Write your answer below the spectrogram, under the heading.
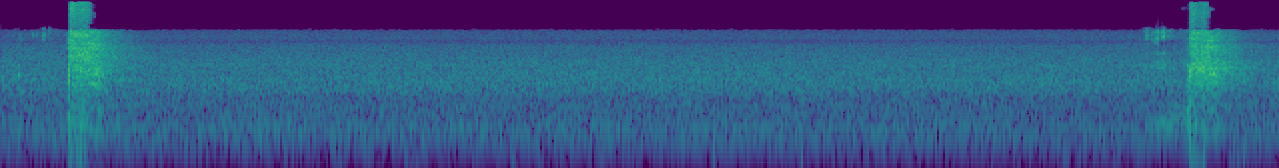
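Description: Two sharp, explosive bursts about eight seconds apart over steady background hiss, consistent with sneezes.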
